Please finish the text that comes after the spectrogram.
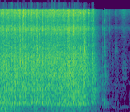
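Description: A sewing machine runs steadily, stitching churidar fabric up close, then stops and fades near the end, with no talking over it.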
